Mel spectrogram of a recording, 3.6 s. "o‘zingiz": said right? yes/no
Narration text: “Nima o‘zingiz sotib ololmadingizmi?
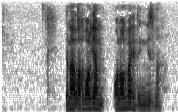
no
